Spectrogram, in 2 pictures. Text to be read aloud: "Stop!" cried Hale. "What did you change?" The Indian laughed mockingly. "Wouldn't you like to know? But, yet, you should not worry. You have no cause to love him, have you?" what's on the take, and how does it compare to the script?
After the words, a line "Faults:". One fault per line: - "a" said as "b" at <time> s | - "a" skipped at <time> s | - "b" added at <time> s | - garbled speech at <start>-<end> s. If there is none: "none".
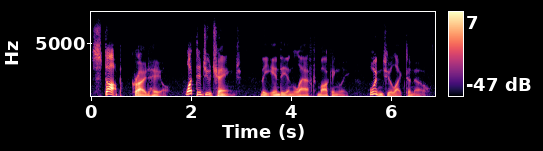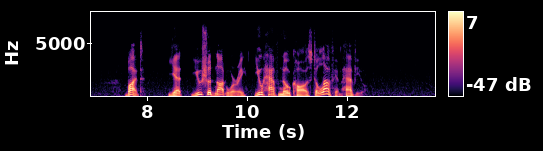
"Stop!" cried Hale. "What did you change?" The Indian laughed mockingly. "Wouldn't you like to know? But, yet, you should not worry. You have no cause to love him, have you?"
Faults:
none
